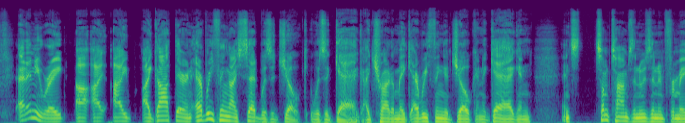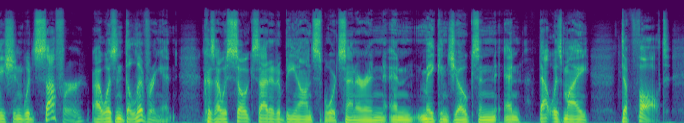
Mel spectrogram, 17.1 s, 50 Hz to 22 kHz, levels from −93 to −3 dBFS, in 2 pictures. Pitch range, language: 90-110 Hz, English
